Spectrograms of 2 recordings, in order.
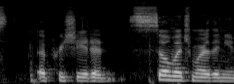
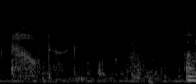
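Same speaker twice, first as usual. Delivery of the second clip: unvoiced whispered aside; whispering; 22 dB quieter than usual. Real, not acted. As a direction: whisper it so Doug won't hear. Aside near animals.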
